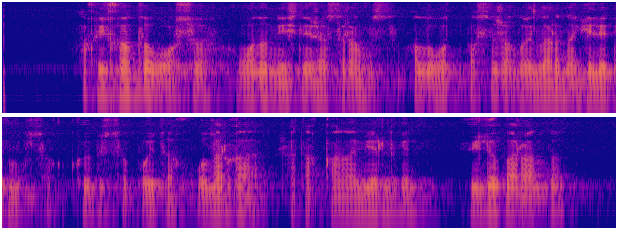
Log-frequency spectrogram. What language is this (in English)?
Kazakh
